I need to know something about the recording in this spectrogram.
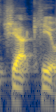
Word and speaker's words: JAKQ: JAKQ, which could probably be pronounced as Jack Q, and I've just been saying it wrong.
